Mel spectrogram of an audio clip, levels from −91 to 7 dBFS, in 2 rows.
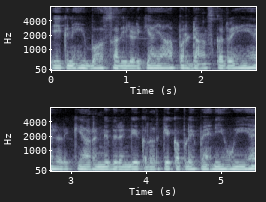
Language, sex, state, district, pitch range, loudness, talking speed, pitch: Hindi, male, Chandigarh, Chandigarh, 105-110 Hz, -17 LUFS, 210 wpm, 110 Hz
